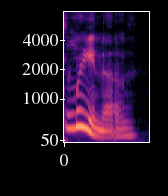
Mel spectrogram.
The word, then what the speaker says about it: Lena: It's Lena.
